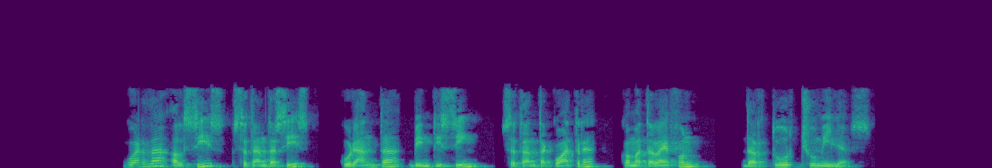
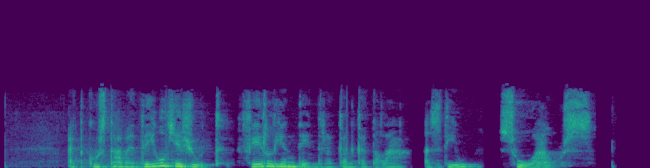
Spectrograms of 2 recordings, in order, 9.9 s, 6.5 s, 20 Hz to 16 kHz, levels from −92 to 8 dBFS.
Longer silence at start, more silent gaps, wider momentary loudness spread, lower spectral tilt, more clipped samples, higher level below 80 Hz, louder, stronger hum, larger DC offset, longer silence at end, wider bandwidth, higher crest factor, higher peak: first, 1.25 s vs 0.7 s; first, 3.20-3.40 s, 4.95-5.01 s, 6.14-6.21 s, 7.16-7.41 s vs 4.14-4.22 s, 4.85-4.99 s; second, 8 LU vs 15 LU; about the same, -4.5 dB/octave vs -5.5 dB/octave; neither; about the same, -62 dBFS vs -58 dBFS; first, -19 LUFS vs -25 LUFS; neither; neither; first, 1.25 s vs 0.6 s; about the same, 8 kHz vs 7.8 kHz; about the same, 18 dB vs 18 dB; first, -2 dBFS vs -8 dBFS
